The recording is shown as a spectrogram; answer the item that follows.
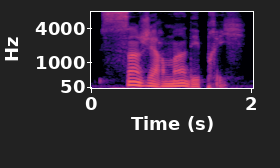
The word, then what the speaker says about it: Saint-Germain-des-Prés: So how do you pronounce correctly this place? You will say Saint-Germain-des-Prés.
